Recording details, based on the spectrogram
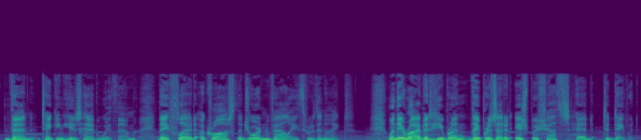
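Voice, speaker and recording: A man narrating scripture as a dramatized audiobook, in a solemn, emphatic, clearly enunciated storytelling manner. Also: mid-range voice, animated, unhurried. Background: background music.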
